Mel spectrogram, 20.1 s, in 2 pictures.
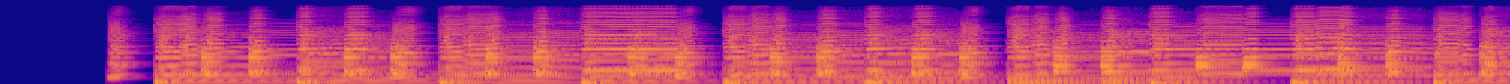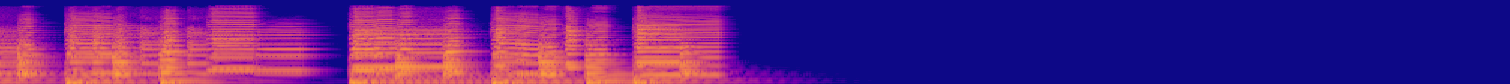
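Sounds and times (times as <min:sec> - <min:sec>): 
bourree dance music: 0:01.0 - 0:11.6, 0:12.4 - 0:14.9.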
